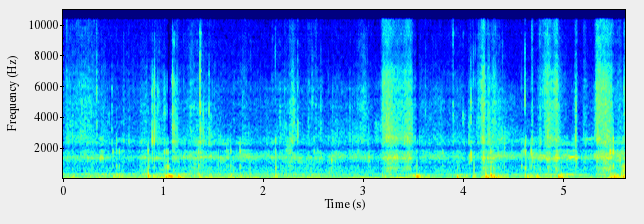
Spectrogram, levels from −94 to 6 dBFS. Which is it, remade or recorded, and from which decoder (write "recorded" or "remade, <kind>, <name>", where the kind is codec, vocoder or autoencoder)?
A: remade, vocoder, Vocos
